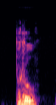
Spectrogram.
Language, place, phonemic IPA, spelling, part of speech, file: Occitan, Béarn, /pru/, pro, preposition, LL-Q14185 (oci)-pro.wav
- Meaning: 1. enough 2. quite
